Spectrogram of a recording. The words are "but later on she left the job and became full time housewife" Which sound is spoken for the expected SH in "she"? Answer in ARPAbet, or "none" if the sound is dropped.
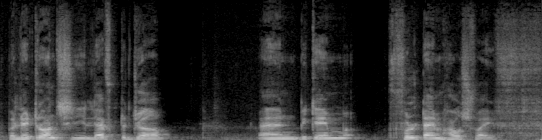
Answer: S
